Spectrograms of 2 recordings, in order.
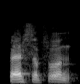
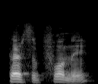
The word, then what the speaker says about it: Persephone: In ancient Greek mythology and religion, Persephone, um, a classical pronunciation, Persephone, Persephone, also called Kore, or Lady the Maiden, is the daughter of Zeus and Demeter.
